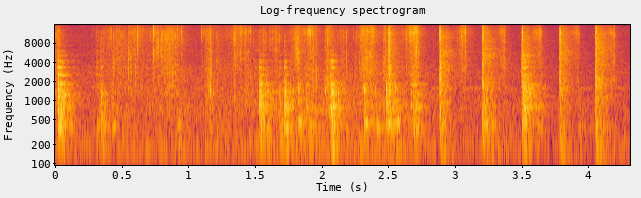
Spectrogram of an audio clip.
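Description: Plastic cling wrap over banana-leaf wrapping crinkling and crackling as hands press and smooth the wrapped package. It makes a quick, irregular run of sharp ticks that grows denser about halfway through.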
